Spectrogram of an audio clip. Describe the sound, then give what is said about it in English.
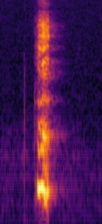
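A single sharp drunk hiccup, fairly loud, with a faint catch of breath just before it and quiet otherwise. “I got the drunk hiccups.”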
